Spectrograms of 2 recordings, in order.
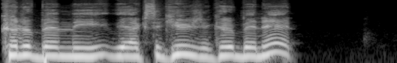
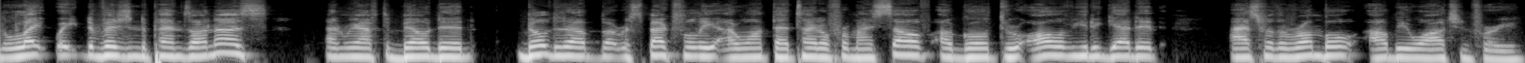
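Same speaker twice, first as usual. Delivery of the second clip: normal talking voice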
